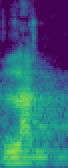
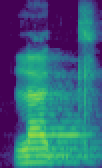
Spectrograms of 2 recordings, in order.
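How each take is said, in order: First: The final k is plain without breath. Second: The final k is released with audible breath. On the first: The speaker calls it wrong. "tidak sekedar lak" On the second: The speaker calls it right. "disertai keluarnya nafas"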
